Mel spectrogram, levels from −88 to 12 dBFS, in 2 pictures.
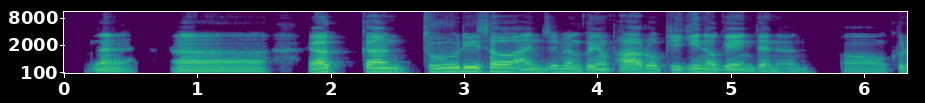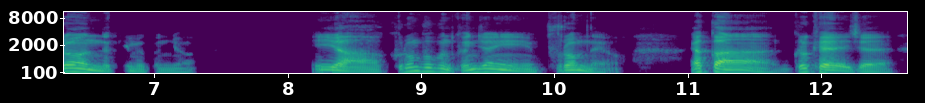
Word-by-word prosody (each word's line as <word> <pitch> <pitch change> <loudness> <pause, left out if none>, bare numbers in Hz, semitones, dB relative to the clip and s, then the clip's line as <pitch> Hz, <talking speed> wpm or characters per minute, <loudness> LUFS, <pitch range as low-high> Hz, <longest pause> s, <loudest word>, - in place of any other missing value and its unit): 네. 95 -5 -1 0.3
아 90 -1 0 0.3
약간 140 -2 +5
2 150 +4 +3
이서 155 -2 +5
앉으면 130 +1 -1
그냥 115 -1 +1
바로 120 +3 +3
Begin 125 +2 -1
Again되는 110 - -1 0.2
어 80 -2 -8
그런 135 -9 0
느낌이군요. 70 -5 -14 0.9
이야. 85 -9 -2
그런 160 +3 -6
부분 140 -7 -5
굉장히 110 - -4
부럽네요. 105 -9 -6 0.5
약간 75 - +1
그렇게 110 -8 +1
이제 75 -3 -6
110 Hz, 250 characters per minute, -20 LUFS, 85-130 Hz, 0.9 s, 약간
